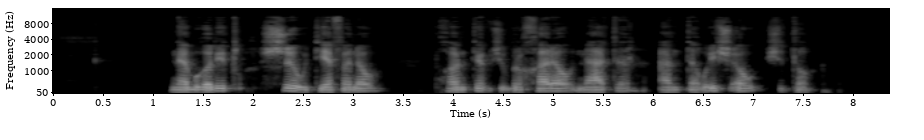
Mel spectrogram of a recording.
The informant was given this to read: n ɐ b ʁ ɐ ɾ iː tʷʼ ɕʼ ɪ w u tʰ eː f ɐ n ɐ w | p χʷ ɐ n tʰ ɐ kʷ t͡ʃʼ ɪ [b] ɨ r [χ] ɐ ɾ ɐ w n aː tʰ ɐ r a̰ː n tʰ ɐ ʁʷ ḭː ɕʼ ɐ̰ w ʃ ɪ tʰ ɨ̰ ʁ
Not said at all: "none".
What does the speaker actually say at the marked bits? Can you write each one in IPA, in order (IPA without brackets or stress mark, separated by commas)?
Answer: b, χ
